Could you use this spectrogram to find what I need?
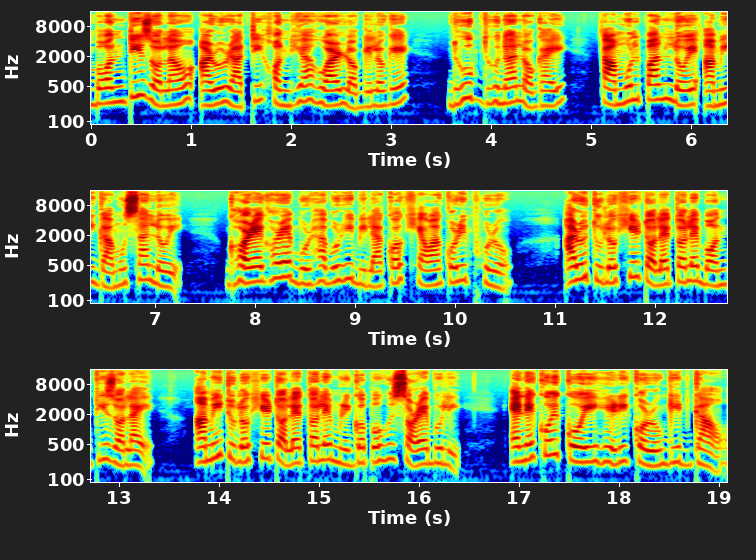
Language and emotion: Assamese, neutral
